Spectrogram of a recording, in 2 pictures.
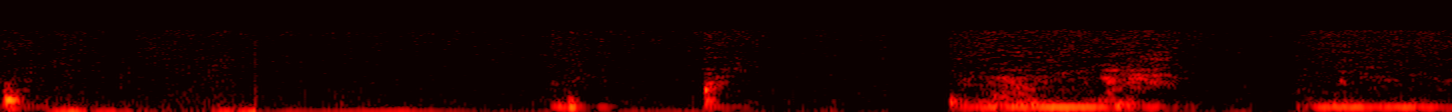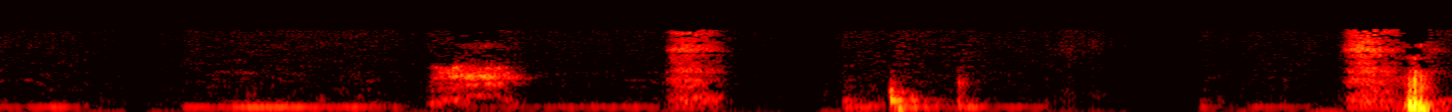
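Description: A cat meows a few times in short, quiet bursts, with soft low rumbling sounds in between, fairly faint, and no one talking.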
